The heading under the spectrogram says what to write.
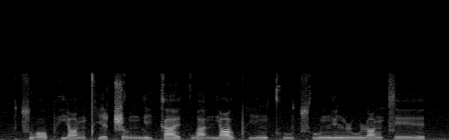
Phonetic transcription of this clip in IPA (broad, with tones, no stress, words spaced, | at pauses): t͡swɔ˧˥pʰjɑ̰˨˩ŋt̪ʰi˥˩ ʈ͡ʂɤ̰˨˩ŋli˥˩ka˥ɪ̯ kwa̰˨˩njɑ˥˩ʊ̯pʰi˧˥n kʰu˧˥t͡sʰu˥˧n̪y˥˧n ɻu˥˧ɻɑ˥˩ŋt͡se˧˥ɪ̯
